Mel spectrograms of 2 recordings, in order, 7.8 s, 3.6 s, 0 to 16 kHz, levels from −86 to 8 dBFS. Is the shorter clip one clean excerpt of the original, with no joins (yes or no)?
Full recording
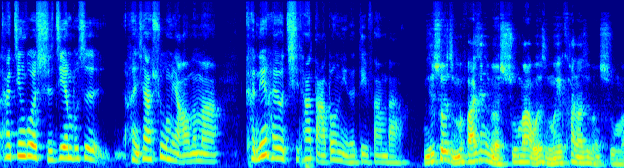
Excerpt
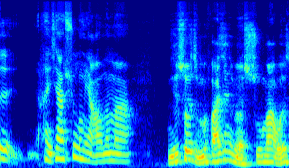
no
